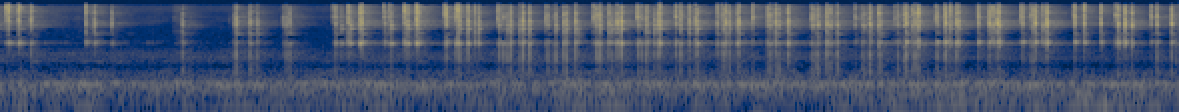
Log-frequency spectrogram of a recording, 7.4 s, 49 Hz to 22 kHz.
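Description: Long nails tap quickly and repeatedly on the body and base of an empty white ceramic mug with a blue handle and a London print. The result is a rapid series of bright, clicky taps, each with a faint, very short glassy ring near 2 kHz, over a soft low hum.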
